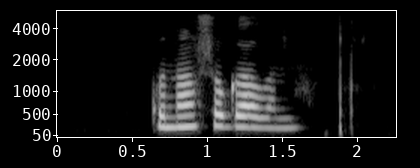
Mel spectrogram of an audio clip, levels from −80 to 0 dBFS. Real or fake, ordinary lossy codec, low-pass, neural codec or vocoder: fake; MP3, 32 kbps; 5.4 kHz; vocoder, 24 kHz, 100 mel bands, Vocos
